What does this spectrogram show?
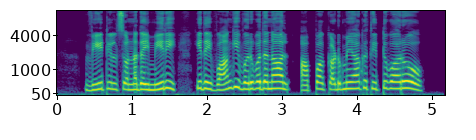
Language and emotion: Tamil, fearful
